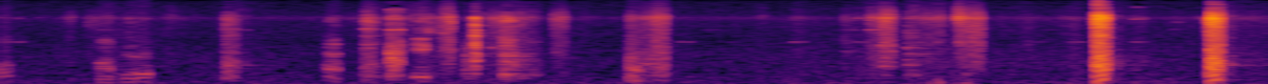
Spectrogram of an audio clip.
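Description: Scattered clinks and knocks of metal tools being handled, then one sharp, loud metal strike near the end: a hammer hitting a center punch set on a round steel plate to mark a spot for drilling.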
